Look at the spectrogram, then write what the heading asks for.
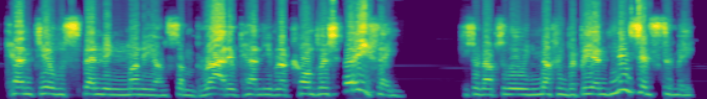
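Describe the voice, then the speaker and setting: Man voicing a scornful parent figure, high voice, dry close sound, rants. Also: a little fast, dry recording, lightly acted, poor audio. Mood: furious. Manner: ranting, contemptuous. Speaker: co-streamer voicing a visual novel.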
